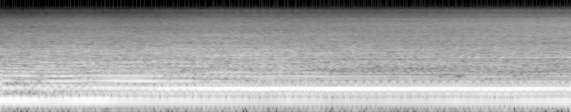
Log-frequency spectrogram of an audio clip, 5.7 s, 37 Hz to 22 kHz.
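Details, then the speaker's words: 2012 Dodge Challenger 3.6L after workaround repair of a loose crankshaft bolt that broke the balancer and sheared the keyway, causing overheating: loud but steady idle, belt and water pump turning, no slapping, knocking or squeal. "Wow, that's loud. All right. So, the belt turns, the water pump turns, everything turns."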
